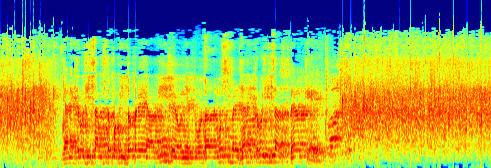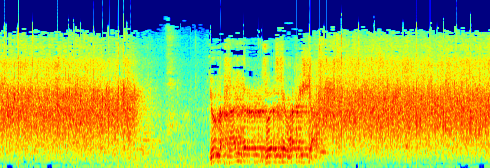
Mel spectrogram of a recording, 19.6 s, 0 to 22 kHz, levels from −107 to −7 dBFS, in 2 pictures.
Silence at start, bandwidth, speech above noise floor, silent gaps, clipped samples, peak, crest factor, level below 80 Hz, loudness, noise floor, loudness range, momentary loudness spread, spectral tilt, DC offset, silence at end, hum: 0 s; 15.5 kHz; 25 dB; none; under 0.1%; 0 dBFS; 14 dB; -52 dBFS; -13 LUFS; -39 dBFS; 3 LU; 3 LU; -2.5 dB/octave; under 0.1%; 0 s; none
